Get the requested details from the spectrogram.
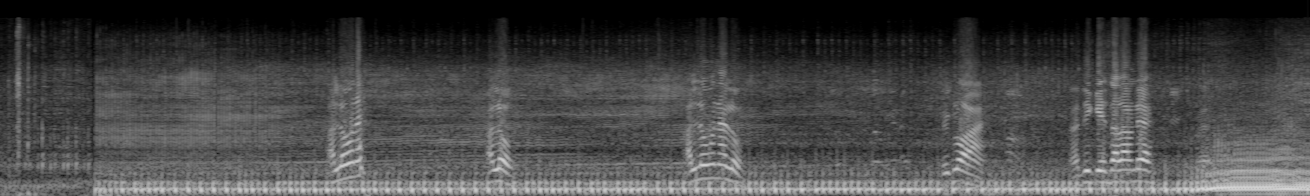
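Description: A motorcycle engine idles with a rapid, steady putter.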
